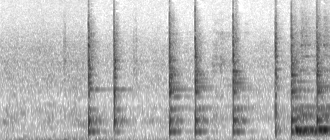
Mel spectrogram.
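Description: Hand drums struck in sharp slaps: after about half a second of quiet, six crisp strokes with a short ringing tone, in an uneven rhythm.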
